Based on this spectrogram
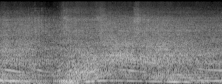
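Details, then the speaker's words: BMW 335i N54 after exhaust gasket replacement, owner under the car during revs: engine revs and settles with a faint tinny rattle on the exhaust note, no exhaust leaks; suspected wastegate rattle, unconfirmed. "We got no exhaust leaks, but I think that's like I think that's a wastegate rattle, bro."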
